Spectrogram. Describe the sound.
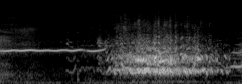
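Well-fed farm turkeys that strut and chase bugs give a single loud, rattling burst of gobbling in the second half, after a quieter start.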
